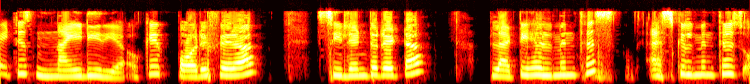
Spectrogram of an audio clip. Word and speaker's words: Cnidaria: Here it is also called Cnidaria, but C is silent here. So it is not Cnidaria, it is Cnidaria.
